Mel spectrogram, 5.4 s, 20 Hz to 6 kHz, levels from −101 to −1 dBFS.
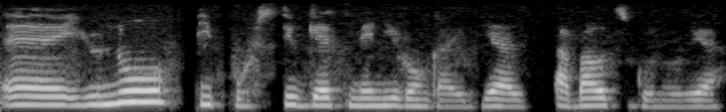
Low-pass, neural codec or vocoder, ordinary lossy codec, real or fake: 5.4 kHz; none; none; real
